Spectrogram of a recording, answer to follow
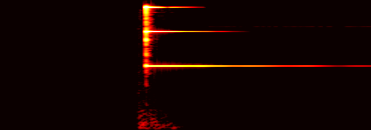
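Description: A single bright ding about a second in, with a short low thump at its onset, ringing on and slowly fading: a sound effect for the company's logo reveal.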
